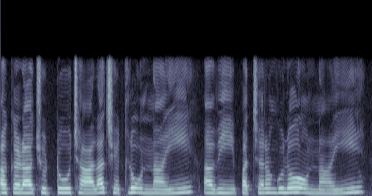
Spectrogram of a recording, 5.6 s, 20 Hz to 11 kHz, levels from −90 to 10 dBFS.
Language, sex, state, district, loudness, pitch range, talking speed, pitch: Telugu, female, Telangana, Hyderabad, -17 LUFS, 220-250 Hz, 95 wpm, 235 Hz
